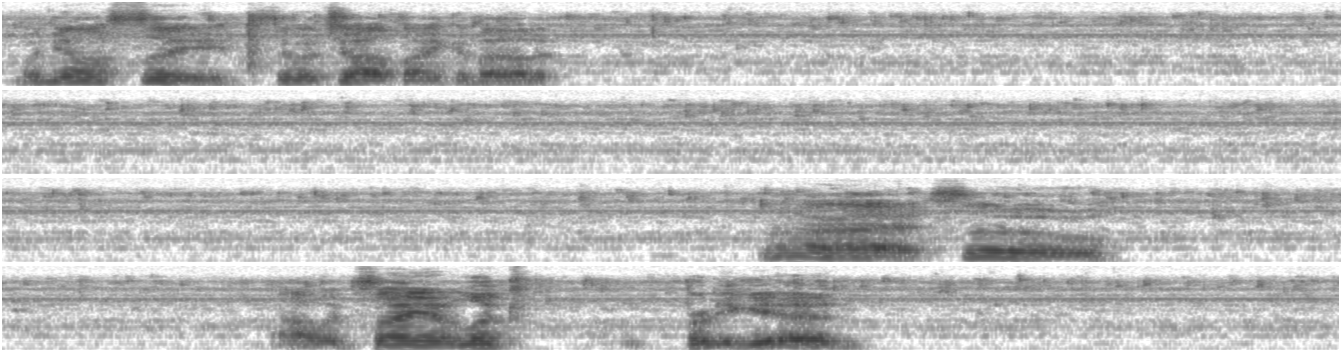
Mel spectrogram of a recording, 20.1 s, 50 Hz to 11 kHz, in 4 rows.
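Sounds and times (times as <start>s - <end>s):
aquarium filter hum and hiss: 0.0s - 20.0s.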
